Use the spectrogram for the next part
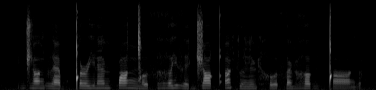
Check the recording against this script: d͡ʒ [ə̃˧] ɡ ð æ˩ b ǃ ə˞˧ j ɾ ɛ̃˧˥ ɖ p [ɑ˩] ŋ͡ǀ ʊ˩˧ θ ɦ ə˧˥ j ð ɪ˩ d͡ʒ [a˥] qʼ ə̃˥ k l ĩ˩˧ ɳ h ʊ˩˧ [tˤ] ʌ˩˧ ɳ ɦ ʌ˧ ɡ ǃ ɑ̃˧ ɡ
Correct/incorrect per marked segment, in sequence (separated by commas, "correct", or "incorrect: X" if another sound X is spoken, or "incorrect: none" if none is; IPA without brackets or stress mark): incorrect: ɑ̃˧, incorrect: ɑ˧˥, incorrect: ɑ˥, incorrect: θ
